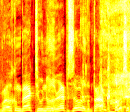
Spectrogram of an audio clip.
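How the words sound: It is said in a put-on voice.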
